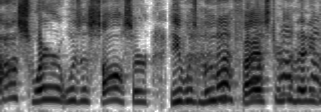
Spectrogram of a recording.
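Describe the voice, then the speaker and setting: A high-pitched, put-on character voice with a Southern US accent at a fairly quick pace. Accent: southern American. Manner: earnest, insistent.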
